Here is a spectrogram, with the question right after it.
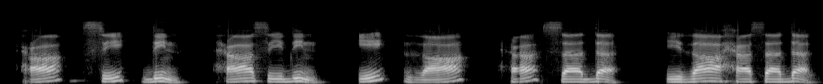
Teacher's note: یہاں پہ تنوین ہے اور تنوین کے بعد یہاں حمزہ ہے، یہاں پہ تنوین کا اظہار ہوگا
